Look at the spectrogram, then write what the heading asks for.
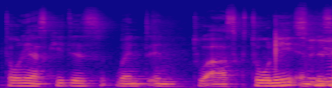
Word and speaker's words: Asktoni: Ask Tony.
